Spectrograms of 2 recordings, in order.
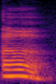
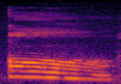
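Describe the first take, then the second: First: The nasal vowel is open, without lip rounding. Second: The nasal vowel is said with rounded lips. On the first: The speaker calls it wrong. "para não ficar assim" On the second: The speaker calls it right. "A pronúncia correta é en"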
